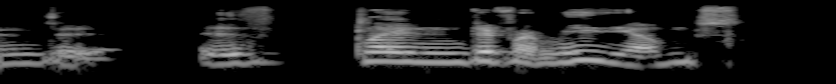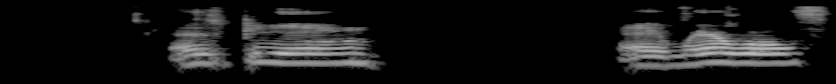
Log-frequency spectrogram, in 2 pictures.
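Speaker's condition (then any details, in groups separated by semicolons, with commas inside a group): Cerebral palsy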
